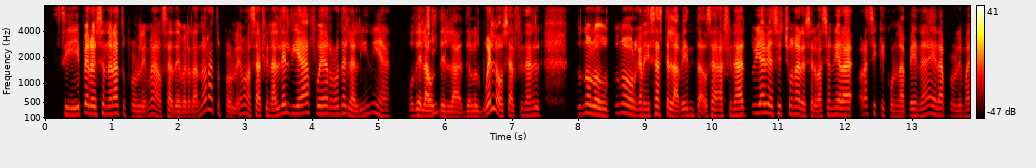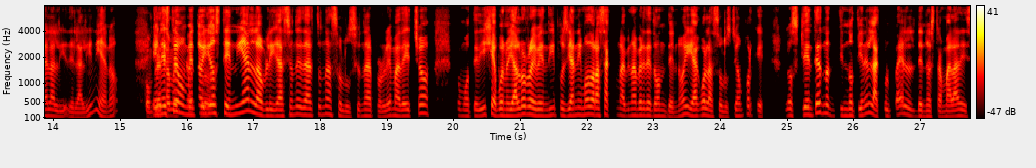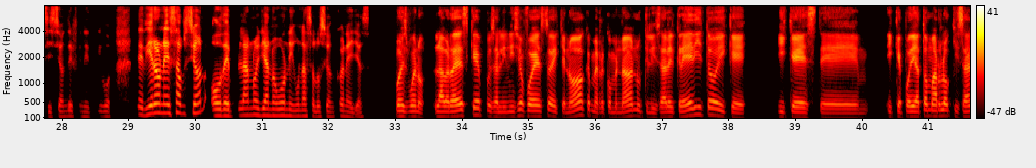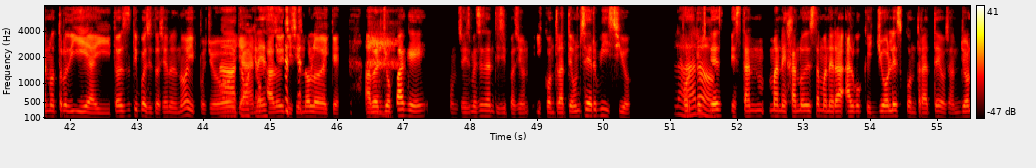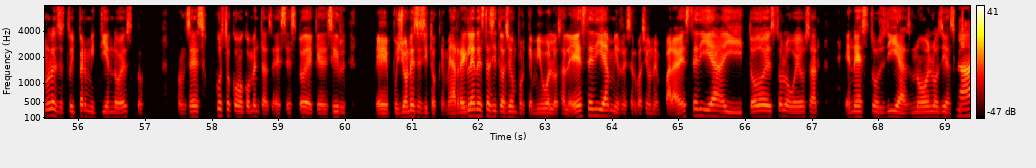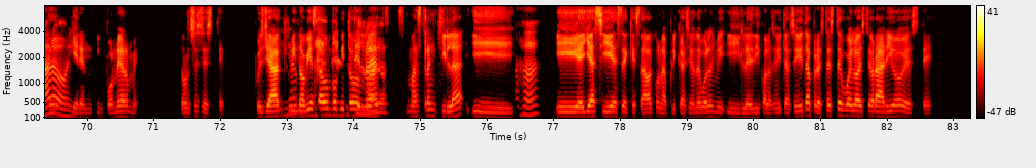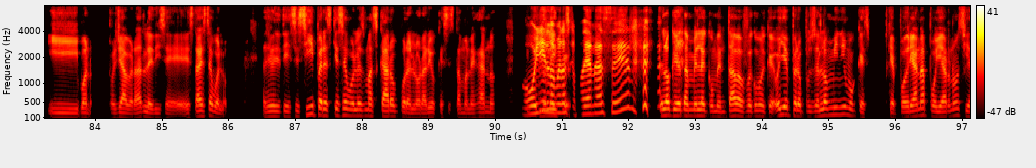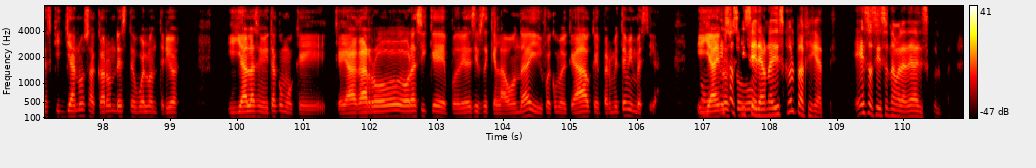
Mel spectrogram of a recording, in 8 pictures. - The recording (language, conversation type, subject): Spanish, podcast, ¿Alguna vez te cancelaron un vuelo y cómo lo manejaste?
- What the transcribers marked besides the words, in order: laugh; laugh; laugh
